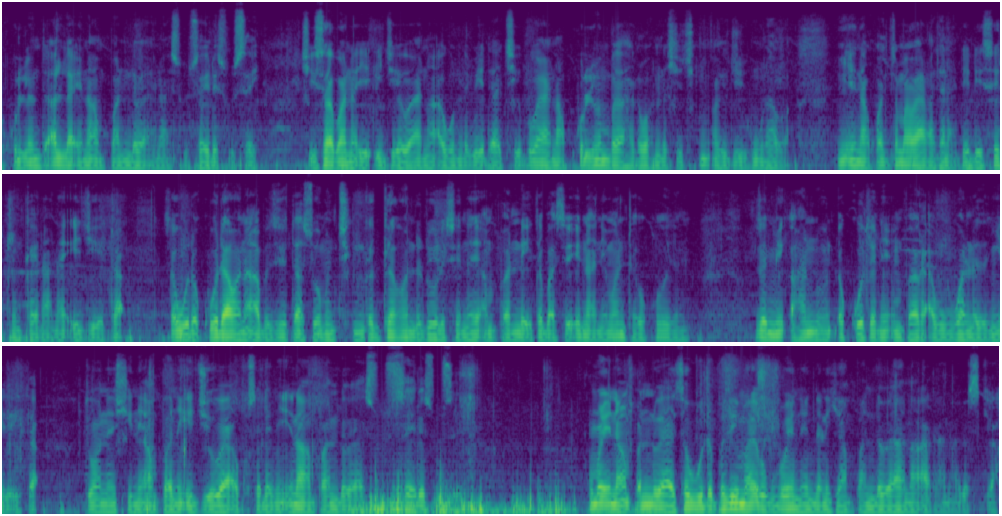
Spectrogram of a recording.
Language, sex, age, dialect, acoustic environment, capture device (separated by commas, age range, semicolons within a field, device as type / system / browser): Hausa, male, 18-24, Nigeria - Kano, silence, mobile / Linux / Chrome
